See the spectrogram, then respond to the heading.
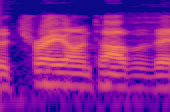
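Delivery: ordinary delivery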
